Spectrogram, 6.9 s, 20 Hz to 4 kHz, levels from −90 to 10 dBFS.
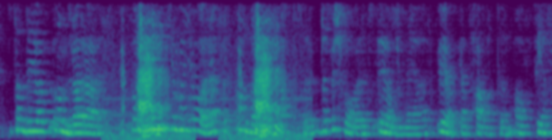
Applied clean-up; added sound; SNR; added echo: none; Sneeze; -3 dB; reverberation time 0.6 s.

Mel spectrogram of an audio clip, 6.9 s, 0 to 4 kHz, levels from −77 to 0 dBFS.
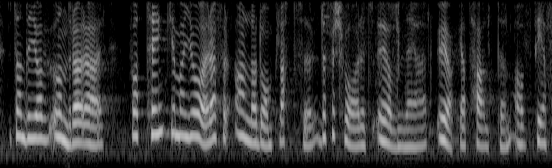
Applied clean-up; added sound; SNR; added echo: none; none; none; none.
